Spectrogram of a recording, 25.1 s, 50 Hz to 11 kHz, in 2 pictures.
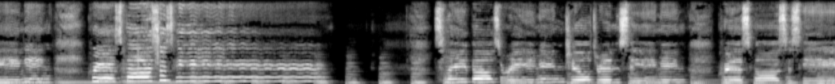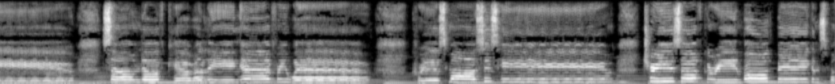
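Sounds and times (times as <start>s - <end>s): piano melody over chords: 0.0s - 25.0s.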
